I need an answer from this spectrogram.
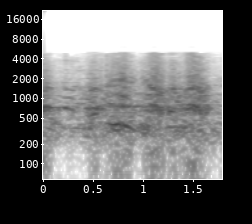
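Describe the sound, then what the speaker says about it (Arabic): Street protesters in a Libyan town chant slogans against Colonel Gaddafi and in support of the rebels, a dense, continuous roar of massed voices, loud and close throughout. "خرج متظاهرون في الشوارع مطالبين برحيل العقيد معمر القذافي ورددوا هتافات مؤيدة للثوار في بنغازي"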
